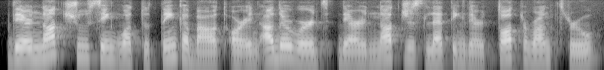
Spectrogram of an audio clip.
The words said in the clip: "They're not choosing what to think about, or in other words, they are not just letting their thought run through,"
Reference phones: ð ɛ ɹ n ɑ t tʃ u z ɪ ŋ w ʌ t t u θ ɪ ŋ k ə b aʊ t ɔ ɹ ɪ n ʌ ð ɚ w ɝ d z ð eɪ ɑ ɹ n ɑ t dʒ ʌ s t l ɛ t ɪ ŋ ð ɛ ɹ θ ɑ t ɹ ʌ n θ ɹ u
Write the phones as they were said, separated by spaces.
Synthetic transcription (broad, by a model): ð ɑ ɹ n ɑ t tʃ u s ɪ ŋ w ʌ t t u θ ɪ ŋ k ə b aʊ t ɔ ɹ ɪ n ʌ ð ɚ w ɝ d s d eɪ ɑ ɹ n ɑ t dʒ ʌ s t l ɛ t ɪ ŋ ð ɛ ɹ t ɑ t ɹ ʌ n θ ɹ u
